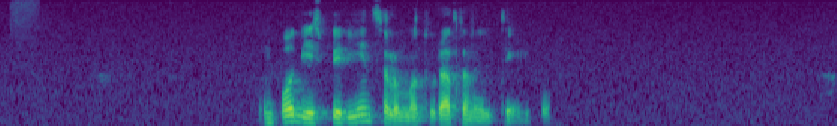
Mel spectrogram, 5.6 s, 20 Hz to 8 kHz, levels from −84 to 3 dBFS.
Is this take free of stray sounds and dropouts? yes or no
yes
